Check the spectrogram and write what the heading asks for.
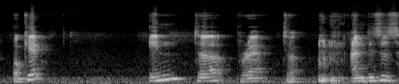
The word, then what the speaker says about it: interpreter: okay interpreter interpreter interpreter so if you notice the second syllable is stressed and there are no other stressed syllables in the uh in the in the word so the other three syllables one three and four are are weak now let me share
